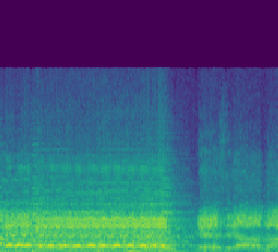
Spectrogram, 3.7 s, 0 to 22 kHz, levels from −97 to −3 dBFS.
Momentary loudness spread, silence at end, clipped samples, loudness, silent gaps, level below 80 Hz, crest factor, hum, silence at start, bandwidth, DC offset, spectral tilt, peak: 8 LU; 0 s; under 0.1%; -14 LUFS; none; -38 dBFS; 14 dB; none; 0 s; 14.5 kHz; under 0.1%; -3 dB/octave; -2 dBFS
